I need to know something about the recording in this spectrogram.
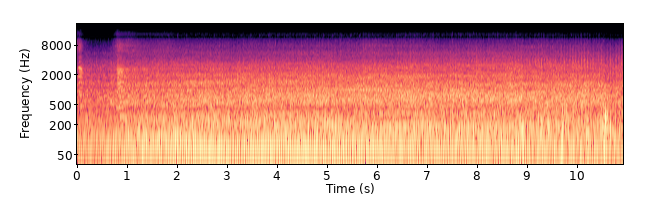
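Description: Caterpillar 3406 14.6 L inline-six diesel of a 1990 Peterbilt 378 semi truck running steadily, growing louder over the first second or two and then holding an even level.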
